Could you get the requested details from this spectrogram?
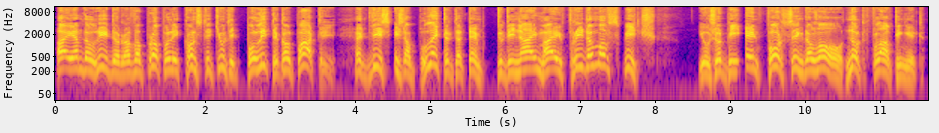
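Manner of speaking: a pompous senator protesting from behind the soldiers; outraged shout. A narrator's reading.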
